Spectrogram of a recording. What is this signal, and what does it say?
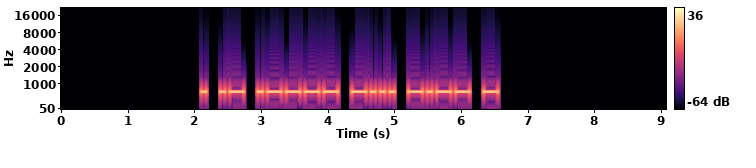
Morse code, heard as a keyed tone, about 17 wpm, 700 Hz. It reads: EA1BYT
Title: DXCC-100 Call Signs - 6 Characters - Repeated 3x - 17wpm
